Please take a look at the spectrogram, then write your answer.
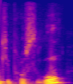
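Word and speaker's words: Κύπρος: 오늘날에는 키프로스라고 그 본토 발음은 키프로스고 또 영어로는 사이프러스라고도 이제 발음을 합니다.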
